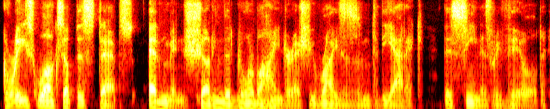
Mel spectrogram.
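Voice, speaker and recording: Deep, husky, expressive male narrator. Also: no echo, clean studio sound. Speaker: narrator reading stage directions. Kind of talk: scripted dramatic narration.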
